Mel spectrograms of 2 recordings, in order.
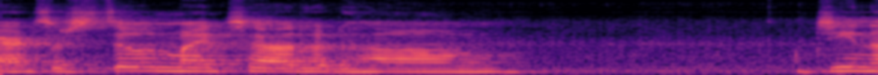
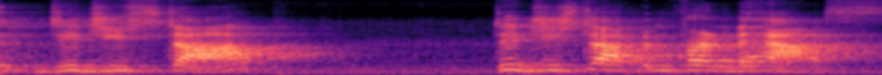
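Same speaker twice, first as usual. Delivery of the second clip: louder, higher pressing demand; aggressive mom; 5 semitones higher, 9 dB louder than usual. Retold or imitated. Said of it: "kinda aggressive".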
